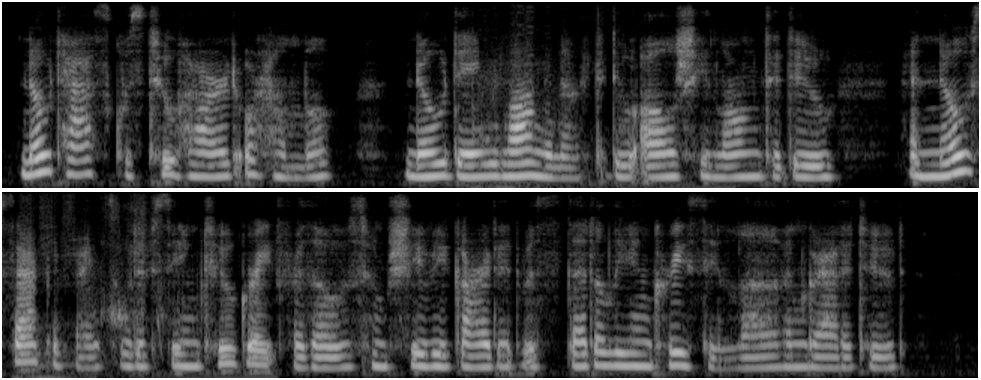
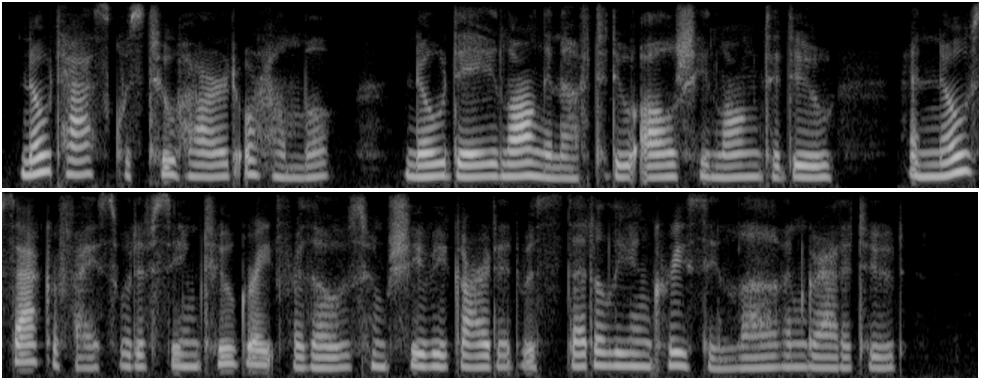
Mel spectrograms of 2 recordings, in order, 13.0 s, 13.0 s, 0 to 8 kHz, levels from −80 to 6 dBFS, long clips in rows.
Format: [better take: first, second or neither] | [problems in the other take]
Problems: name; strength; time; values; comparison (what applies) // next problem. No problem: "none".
second | noise reduction (neural separator model SepFormer DNS4)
